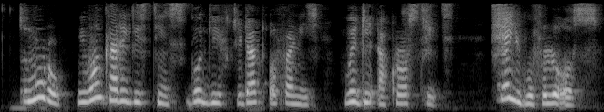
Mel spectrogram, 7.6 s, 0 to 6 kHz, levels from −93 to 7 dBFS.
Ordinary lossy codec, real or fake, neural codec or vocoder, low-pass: AAC, 24 kbps; fake; codec, 32 kHz, 1.9 kbps, SNAC; 5.4 kHz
